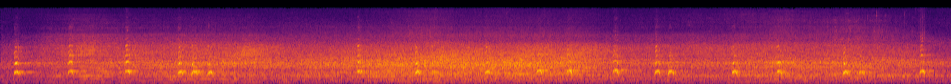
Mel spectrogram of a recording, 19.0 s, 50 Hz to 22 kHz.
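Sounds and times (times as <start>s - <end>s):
dog yapping: 0.3s - 0.7s, 1.4s - 1.6s, 2.5s - 2.8s, 3.6s - 4.4s, 7.1s - 7.4s, 9.7s - 9.9s, 10.7s - 11.6s, 12.2s - 13.6s, 14.6s - 14.9s, 15.5s - 15.8s, 16.8s - 17.4s, 18.4s - 18.7s.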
